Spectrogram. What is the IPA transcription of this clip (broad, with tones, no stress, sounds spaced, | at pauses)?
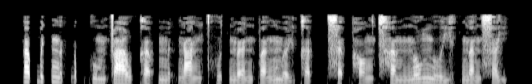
ɐ˥ p̚ w ɪ˥ k̚ ŋ ɐ˨˥ k̚ ɐ˨˥ p̚ kʷ ɐ˨˧ m t̪ aː˧ w k ɐ˨˥ p̚ m ɵ˨ t̚ ŋ aː˨ ŋ kʷʰ ɐ˧ t̚ m œː˨ n p ɐ˨˥ ŋ m ɵ˨ ɥ k ɐ˧ t̚ | s ɐ˨ t̚ h ɔː˨ ŋ t͡sʰ ɐ˧ m n̪ o˥ w n̪ uː˨ j ɪ˧ k̚ n̪ ɐ˧ n s ɐ˨˩ j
